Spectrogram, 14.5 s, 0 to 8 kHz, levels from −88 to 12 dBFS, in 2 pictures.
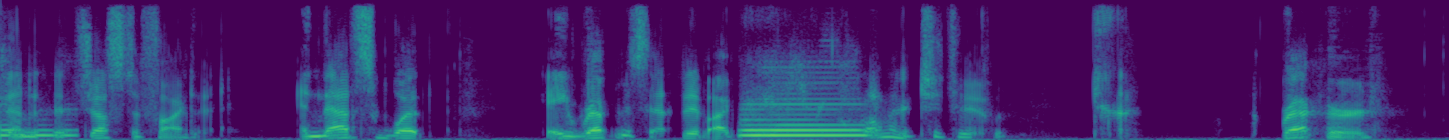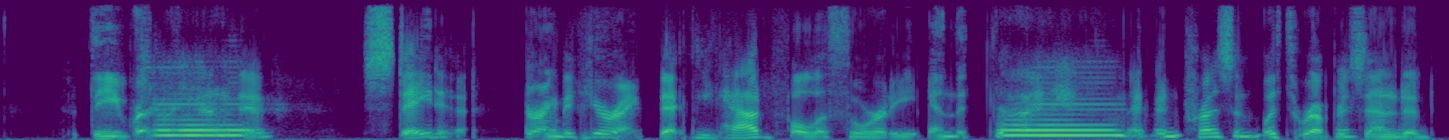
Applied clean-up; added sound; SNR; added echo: neural diffusion model UNIVERSE++.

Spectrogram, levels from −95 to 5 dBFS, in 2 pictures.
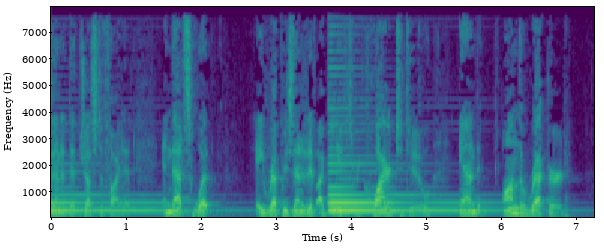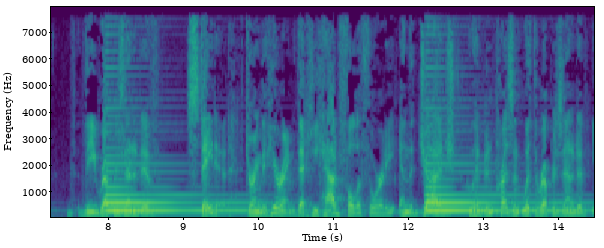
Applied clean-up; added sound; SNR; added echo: none; Acoustic guitar; 0 dB; none.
